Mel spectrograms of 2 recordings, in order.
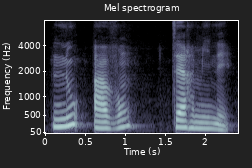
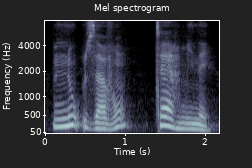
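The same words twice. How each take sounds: First: The words are said separately, without a linking sound. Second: The words are linked with a connecting consonant sound. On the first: The speaker calls it wrong. "Without liaison, speech sounds robotic" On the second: The speaker calls it right. "Now with liaison"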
